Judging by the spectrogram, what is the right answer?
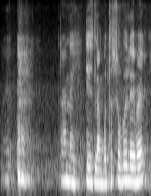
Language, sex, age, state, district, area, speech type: Bodo, male, 18-30, Assam, Kokrajhar, rural, spontaneous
